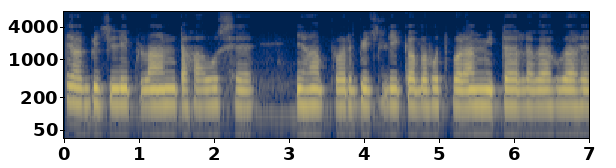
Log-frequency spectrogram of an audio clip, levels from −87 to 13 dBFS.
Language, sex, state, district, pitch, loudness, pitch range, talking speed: Hindi, male, Jharkhand, Deoghar, 145 Hz, -16 LUFS, 140-145 Hz, 130 wpm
